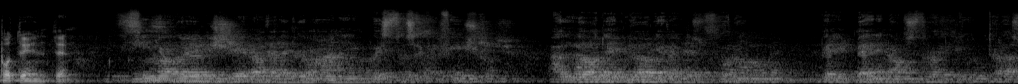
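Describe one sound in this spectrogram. A man chants softly further off, with some echo.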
